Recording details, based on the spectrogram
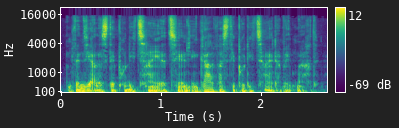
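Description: An actor playing a guilt-ridden, stubborn young lawyer in a radio crime drama, speaking earnestly. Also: male voice, low-pitched, flat delivery, very fast, vocal fry, a little mellow, breathy edge, exaggerated voice. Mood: anguished, confessional.

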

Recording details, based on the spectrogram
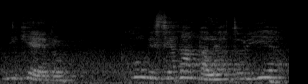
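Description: A woman giving a dramatic stage reading of literary texts, with a measured, declamatory delivery and deliberate pauses. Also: high-pitched, expressive, noisy background. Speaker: stage performer. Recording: very echoey hall from far off, music behind. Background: live music.

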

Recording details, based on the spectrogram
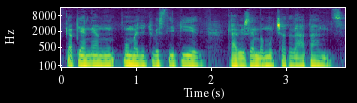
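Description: An actor playing a wry, plaintive Calabrian village mother in a theatrical monologue, with a southern Italian accent and a halting, confiding, folksy delivery. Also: lowish voice, little pitch movement, a little hiss or hum, natural voice. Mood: plaintive, resigned. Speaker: actor in a solo stage monologue. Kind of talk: theatrical storytelling monologue in dialect-inflected Italian. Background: live musical accompaniment.

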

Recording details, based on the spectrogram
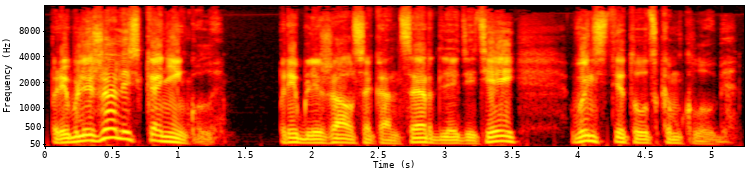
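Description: A man narrating a children's radio story in an expressive, scripted storytelling style. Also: sits low, moderate pace, no echo, clean studio sound.

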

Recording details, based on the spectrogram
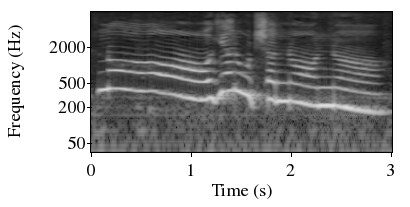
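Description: Woman putting on old nonna, high wailing voice, fussing and warning, comedy monologue. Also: sing-song, extremely slow, darkish tone, heavily acted. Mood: plaintive warning. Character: old grandmother from childhood, plaintive, warning in dialect.

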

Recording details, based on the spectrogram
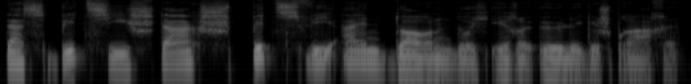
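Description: Male radio-play narrator, measured and ironic, gravelly voice, dry studio sound. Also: lowish voice, sing-song, fairly bright tone, dry recording.

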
